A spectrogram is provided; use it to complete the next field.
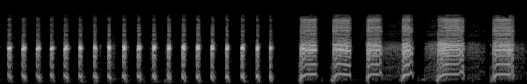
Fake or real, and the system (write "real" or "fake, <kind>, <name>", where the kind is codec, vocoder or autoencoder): real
